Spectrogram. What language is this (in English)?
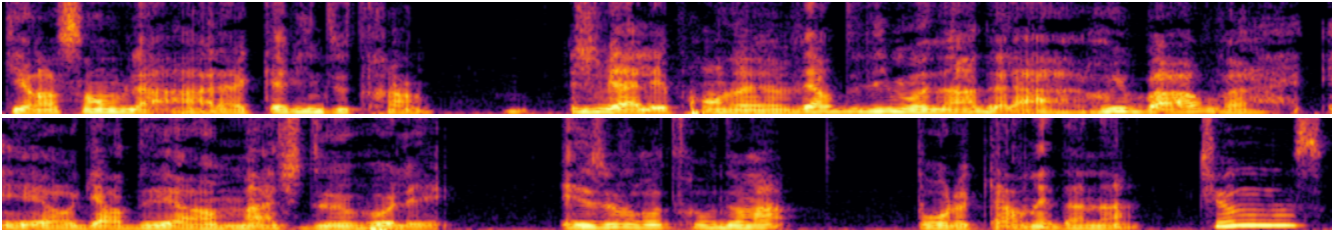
French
